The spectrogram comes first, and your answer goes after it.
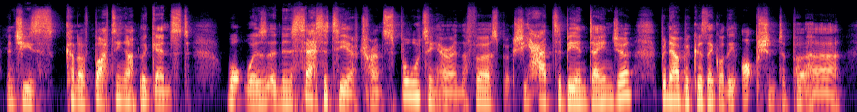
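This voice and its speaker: A man's voice: on the high side, fairly quick, pushed and bright. A man co-hosting a podcast, talking casually through a book and acting out bits as he explains. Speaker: podcast co-host.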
